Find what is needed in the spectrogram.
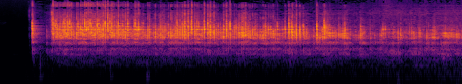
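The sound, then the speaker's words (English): A specially constructed quiz wheel spins steadily, giving a dense, continuous rattling clatter with rapid clicking that holds at an even level for several seconds with no talk over it. “So let's spin the wheel.”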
